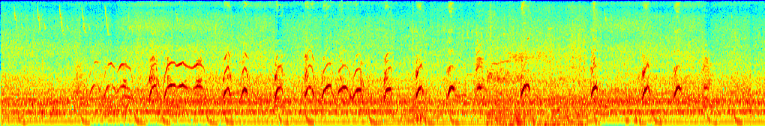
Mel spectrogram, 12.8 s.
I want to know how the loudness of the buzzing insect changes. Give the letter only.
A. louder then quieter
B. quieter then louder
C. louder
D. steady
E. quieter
D.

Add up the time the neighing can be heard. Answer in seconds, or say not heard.
2 s.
